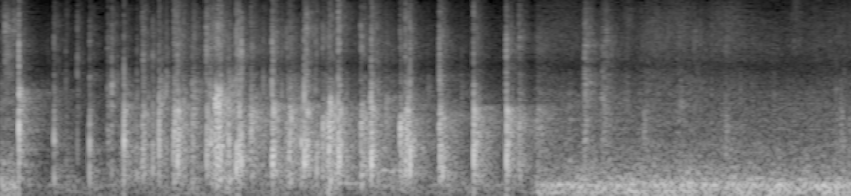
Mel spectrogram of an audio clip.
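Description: Small audience clapping for about four seconds, then stopping, leaving a steady low room hum.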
